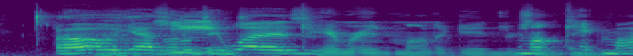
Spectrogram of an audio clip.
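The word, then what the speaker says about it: Monaghan: Cameron Monigan or something. Monahan. I always thought it was Monahan. I think I think that's a Irish pronunciation.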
